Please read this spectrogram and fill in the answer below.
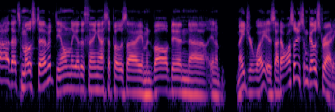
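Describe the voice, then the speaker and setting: On a very clean recording with a silent background, a man with a Tennessee accent talks at a fairly quick pace and medium pitch, his tone bright and sharp and his intonation lively. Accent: Southern US (Tennessee). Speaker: author and relationship coach. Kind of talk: podcast interview. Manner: hesitant, frequent filler words.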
